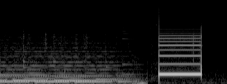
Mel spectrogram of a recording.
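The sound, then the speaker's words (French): A loud, steady electronic voicemail beep for leaving a message to Sud-Ouest sounds once for about half a second, following a brief stretch of soft tonal music that fades just before it. “La parole est à vous, après le bip sonore.”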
